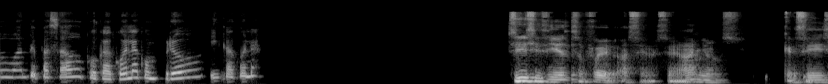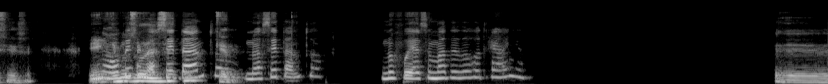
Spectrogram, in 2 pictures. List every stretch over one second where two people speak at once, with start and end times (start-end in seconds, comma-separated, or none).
9.2-10.8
